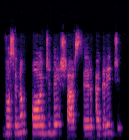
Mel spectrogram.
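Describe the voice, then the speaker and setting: A woman's voice: fairly high pitch, little pitch movement, moderate pace, dull audio. A woman hosting an interview, chatting and inviting her guest to explain. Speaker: host. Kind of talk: casual interview talk.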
